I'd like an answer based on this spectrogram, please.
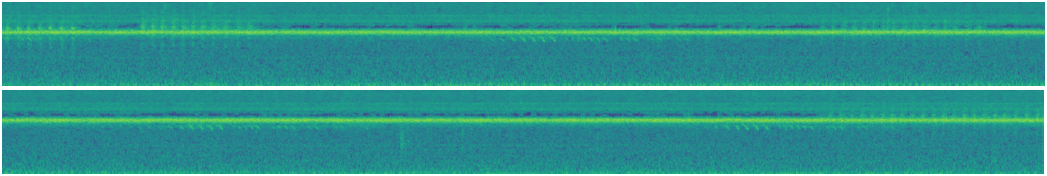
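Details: A constant high-pitched insect drone, an unbroken shrill ringing trill, with a softer second insect adding faint pulsed chirping at times and a dull low background hum.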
